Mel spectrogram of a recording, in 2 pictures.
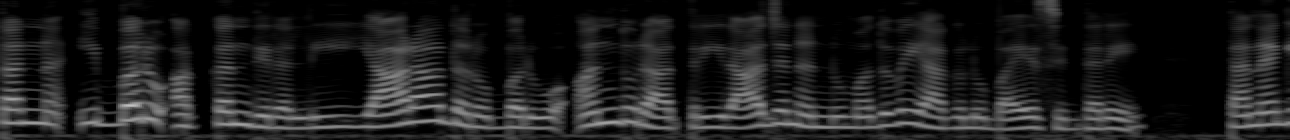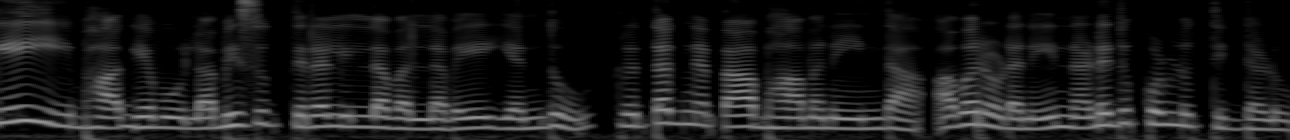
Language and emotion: Kannada, neutral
